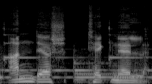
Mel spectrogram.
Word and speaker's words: Anders Tegnell: Anders Tegnell ausgesprochen. Also ein härteres G und dann ein Tegnell und Anders der Vorname.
